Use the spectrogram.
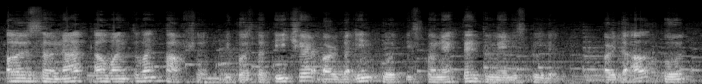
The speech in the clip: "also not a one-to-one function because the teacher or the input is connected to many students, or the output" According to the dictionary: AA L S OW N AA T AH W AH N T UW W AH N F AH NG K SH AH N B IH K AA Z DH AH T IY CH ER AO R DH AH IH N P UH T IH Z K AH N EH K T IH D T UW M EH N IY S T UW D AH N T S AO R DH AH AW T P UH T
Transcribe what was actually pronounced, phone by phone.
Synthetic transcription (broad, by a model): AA L S OW N AA T AH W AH N T UW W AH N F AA K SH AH N B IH K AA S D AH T IY CH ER AO R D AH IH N P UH T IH S K AH N EH K T IH D T UW M EH N IY S T UW D AH N T S AO R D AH AW T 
